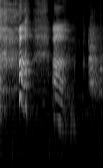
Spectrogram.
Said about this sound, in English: I'm like exhausted, and I'm like laying down, and I'm like hearing something, you know? I'm hearing that dog that's yapping.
